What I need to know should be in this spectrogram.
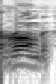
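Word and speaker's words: wrong: ये डब्ल्यू को हटा देंगे तो रॉन्ग ये आर ओ एन जी रॉन्ग इसी को बोलते हैं।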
